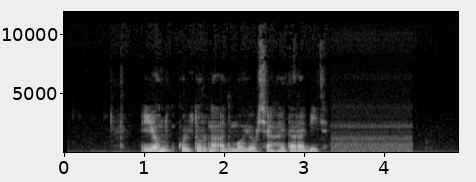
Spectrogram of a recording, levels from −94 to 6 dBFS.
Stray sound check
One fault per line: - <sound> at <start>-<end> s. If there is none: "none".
none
